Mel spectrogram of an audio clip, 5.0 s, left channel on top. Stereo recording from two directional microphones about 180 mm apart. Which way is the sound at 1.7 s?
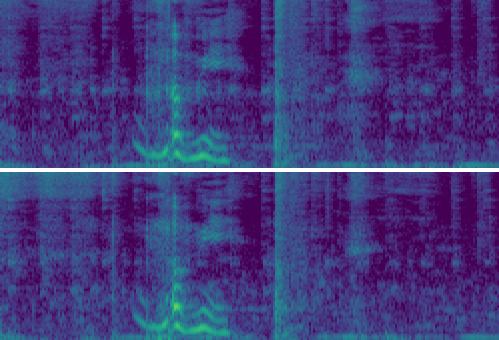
5° left (ahead or behind).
